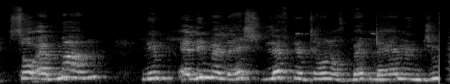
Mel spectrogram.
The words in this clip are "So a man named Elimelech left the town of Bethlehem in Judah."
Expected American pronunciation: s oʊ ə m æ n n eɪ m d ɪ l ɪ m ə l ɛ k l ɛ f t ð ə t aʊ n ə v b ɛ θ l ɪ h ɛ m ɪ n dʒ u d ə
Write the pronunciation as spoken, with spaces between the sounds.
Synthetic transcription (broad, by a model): s oʊ ə m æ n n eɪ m ɪ l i m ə l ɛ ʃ l ɛ f t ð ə t aʊ n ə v b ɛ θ l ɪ h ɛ m ɪ n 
